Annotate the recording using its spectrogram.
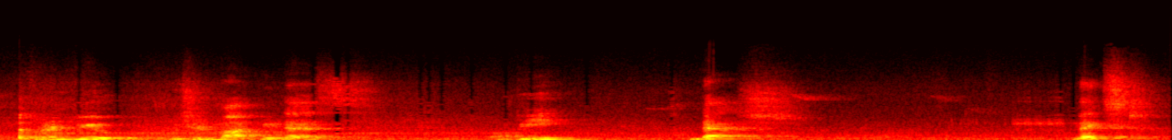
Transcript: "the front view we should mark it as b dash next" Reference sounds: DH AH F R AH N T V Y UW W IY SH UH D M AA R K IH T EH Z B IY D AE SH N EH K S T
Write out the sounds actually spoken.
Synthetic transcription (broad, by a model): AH P R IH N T V Y UW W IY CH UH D M AA R K IH T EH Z B IY D AE SH N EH K S T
